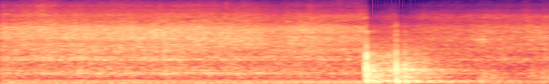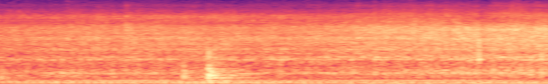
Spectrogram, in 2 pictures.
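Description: Onion pieces dropped into a hot pan with ginger and garlic for desi chicken yakhni give a soft, steady sizzle, with a couple of brief clatters and stirring knocks. No one is talking.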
